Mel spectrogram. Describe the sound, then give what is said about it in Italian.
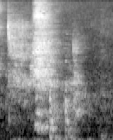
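A short splash of brandy being poured into glasses, a quick bubbly trickle lasting about a second, fairly quiet, with no voices over it. “vi allunga dei bicchieri con del brandy.”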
